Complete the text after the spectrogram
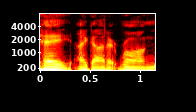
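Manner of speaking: ordinary talk, nothing marked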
